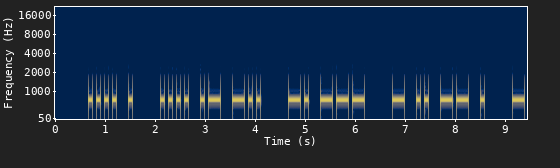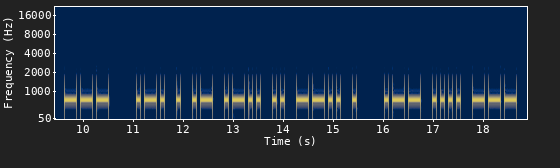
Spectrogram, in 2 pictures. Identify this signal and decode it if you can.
Morse code, heard as a keyed tone, about 15 wpm, 700 Hz. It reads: HE HAD NO TIME TO REALIZE WHO
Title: Sentences from Top 1000 Words 15wpm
